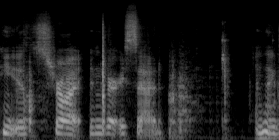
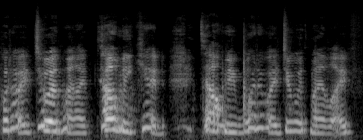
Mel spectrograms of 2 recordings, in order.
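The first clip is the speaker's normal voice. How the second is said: desperate plea; 3 semitones higher, 6 dB louder than usual. Acted. Wounded Robert begs the kid for meaning, loudly. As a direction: beg the kid for an answer, half-shouting.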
